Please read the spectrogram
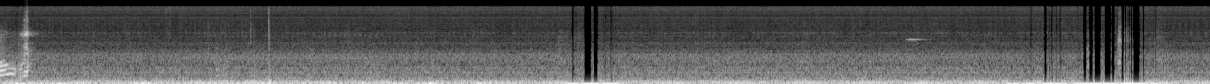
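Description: A steady low rumble, loud and unbroken, with its energy in the deep bass, cut by brief dropouts to silence about six seconds in and twice near the end.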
